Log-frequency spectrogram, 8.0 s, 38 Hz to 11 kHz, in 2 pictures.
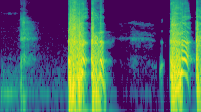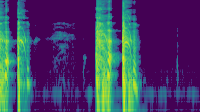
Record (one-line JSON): {"three_cough_length": "8.0 s", "three_cough_amplitude": 32768, "three_cough_signal_mean_std_ratio": 0.35, "survey_phase": "beta (2021-08-13 to 2022-03-07)", "age": "18-44", "gender": "Male", "wearing_mask": "No", "symptom_none": true, "smoker_status": "Ex-smoker", "respiratory_condition_asthma": false, "respiratory_condition_other": false, "recruitment_source": "REACT", "submission_delay": "2 days", "covid_test_result": "Negative", "covid_test_method": "RT-qPCR", "influenza_a_test_result": "Negative", "influenza_b_test_result": "Negative"}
